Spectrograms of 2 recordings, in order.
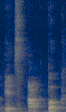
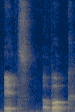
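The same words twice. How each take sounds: First: It's a book with a full A as in cat; unreduced a. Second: A reduced to uh in it's a book; conversational schwa. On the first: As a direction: give the a in it's a book a strong vowel. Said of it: "instead of it's a book". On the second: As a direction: say it's a book with a weak, unstressed a. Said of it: "In a normal conversation". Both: Shown as a demonstration.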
